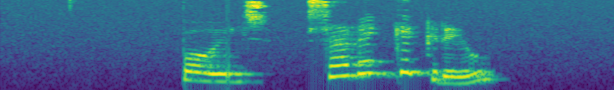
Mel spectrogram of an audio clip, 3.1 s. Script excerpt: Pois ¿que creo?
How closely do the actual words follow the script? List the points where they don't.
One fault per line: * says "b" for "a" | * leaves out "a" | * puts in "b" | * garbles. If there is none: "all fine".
* puts in "saben"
